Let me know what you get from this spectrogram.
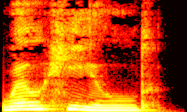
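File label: "well heeled", British English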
